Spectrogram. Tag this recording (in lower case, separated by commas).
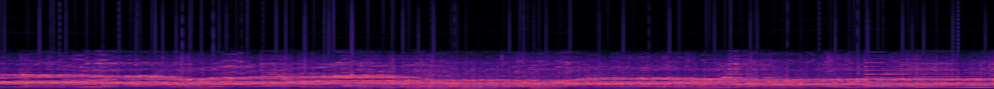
music, choir, gospel music, opera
